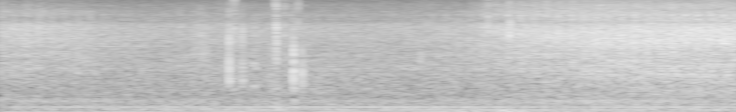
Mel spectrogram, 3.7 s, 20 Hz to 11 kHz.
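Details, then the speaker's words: Genesis G80 used car, engine bay at idle: steady, even hum with no knocks, ticks or rattles; judged a normal, healthy engine sound during a pre-purchase inspection. "엔진 소음을 들어보시면 이게 정상적인 엔진 소음이에요 특별하게 뭐 다른 소음이 난다 라든지 그럴 경우에는 문제가 생기지만이 차량 지금 보시는 대로 정상적인 엔진 소음이라고 보시면 좋을 것 같고요"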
